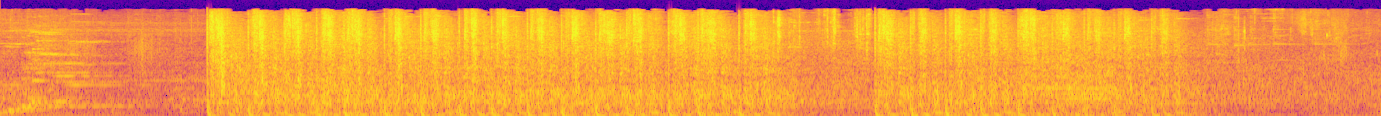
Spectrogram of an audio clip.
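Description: Automatic gunfire rattles rapidly and loudly.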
